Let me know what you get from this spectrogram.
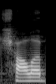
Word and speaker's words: challah: I mean, it's spelled like challah, but I guess you pronounce it challah.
